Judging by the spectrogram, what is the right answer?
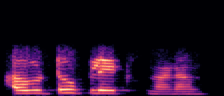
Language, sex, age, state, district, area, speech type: Telugu, female, 18-30, Andhra Pradesh, Sri Balaji, rural, conversation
